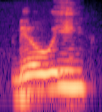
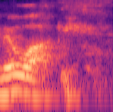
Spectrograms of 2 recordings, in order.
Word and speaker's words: Milwee: Millie, Yeah, Milwee, because I was going to end up saying Milwaukee.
